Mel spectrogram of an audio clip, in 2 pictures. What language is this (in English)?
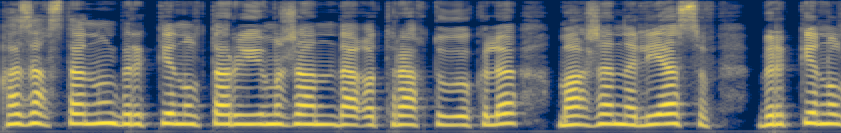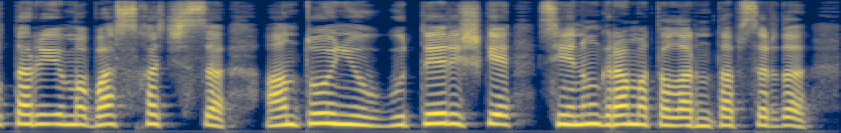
Kazakh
